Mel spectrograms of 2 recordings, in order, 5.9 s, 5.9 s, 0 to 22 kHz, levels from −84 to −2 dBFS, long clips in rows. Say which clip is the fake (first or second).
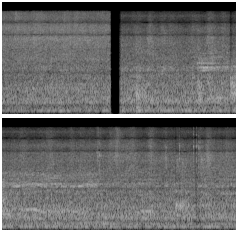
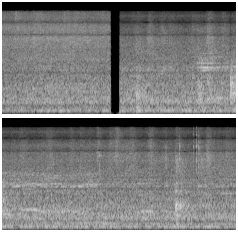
first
